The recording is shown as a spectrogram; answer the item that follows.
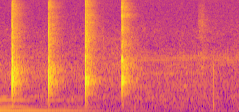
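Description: Four sharp clicks about a third of a second apart, each dying away quickly, over the fading tail of background music.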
